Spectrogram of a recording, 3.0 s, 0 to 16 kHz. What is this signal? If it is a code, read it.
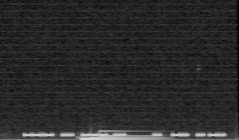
Morse code, heard as a keyed tone, about 50 wpm, spaced as for 41 wpm, 630 Hz. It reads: QSOS I DID
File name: archived / CRSnet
